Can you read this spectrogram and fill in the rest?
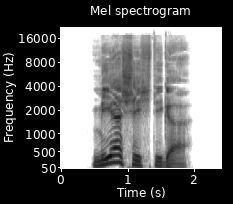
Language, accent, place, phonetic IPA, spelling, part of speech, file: German, Germany, Berlin, [ˈmeːɐ̯ʃɪçtɪɡɐ], mehrschichtiger, adjective, De-mehrschichtiger.ogg
- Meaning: inflection of mehrschichtig: 1. strong/mixed nominative masculine singular 2. strong genitive/dative feminine singular 3. strong genitive plural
